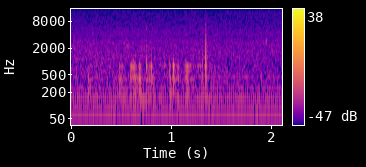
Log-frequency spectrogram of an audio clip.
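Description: A few faint, short clicks and taps, spread over about a second from half a second in, over quiet room tone with a low hum.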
